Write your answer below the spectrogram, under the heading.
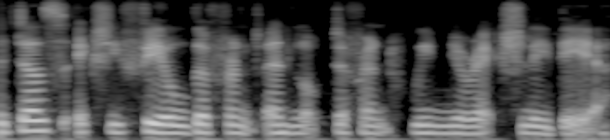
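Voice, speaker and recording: A woman speaks with a New Zealand accent and fairly even intonation. The sound is dry and close, with no echo. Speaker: webinar host, local history society committee member. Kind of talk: online presentation. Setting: video call. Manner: casual, frequent um fillers.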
